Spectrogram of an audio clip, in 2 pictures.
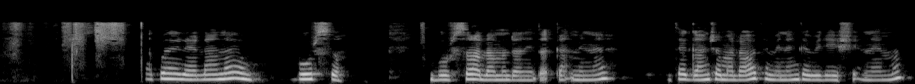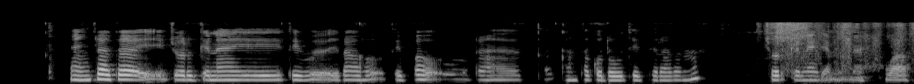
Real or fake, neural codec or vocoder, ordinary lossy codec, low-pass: real; none; MP3, 32 kbps; 7.2 kHz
